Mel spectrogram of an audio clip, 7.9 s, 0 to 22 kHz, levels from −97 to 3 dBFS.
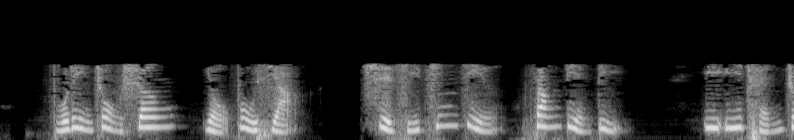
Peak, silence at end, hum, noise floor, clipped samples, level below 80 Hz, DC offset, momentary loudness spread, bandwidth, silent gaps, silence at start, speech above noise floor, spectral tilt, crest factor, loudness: -2 dBFS; 0 s; none; -76 dBFS; under 0.1%; -42 dBFS; under 0.1%; 10 LU; 4 kHz; 3.48-3.52 s; 0.55 s; 59 dB; -11 dB/octave; 18 dB; -19 LUFS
